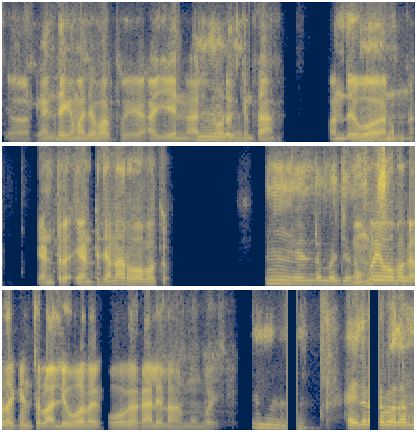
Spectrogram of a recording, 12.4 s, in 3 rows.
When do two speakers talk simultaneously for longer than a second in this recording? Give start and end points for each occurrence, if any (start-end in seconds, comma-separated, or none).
none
